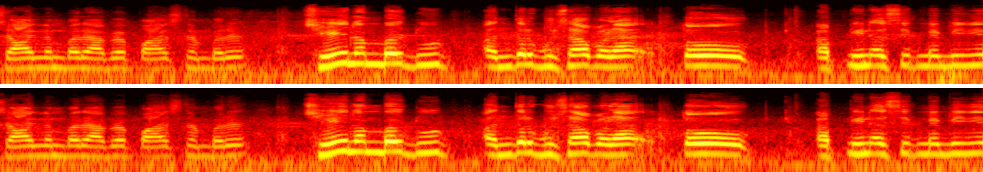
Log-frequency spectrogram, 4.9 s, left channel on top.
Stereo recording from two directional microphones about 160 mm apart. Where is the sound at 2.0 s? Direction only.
10° right (ahead or behind).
